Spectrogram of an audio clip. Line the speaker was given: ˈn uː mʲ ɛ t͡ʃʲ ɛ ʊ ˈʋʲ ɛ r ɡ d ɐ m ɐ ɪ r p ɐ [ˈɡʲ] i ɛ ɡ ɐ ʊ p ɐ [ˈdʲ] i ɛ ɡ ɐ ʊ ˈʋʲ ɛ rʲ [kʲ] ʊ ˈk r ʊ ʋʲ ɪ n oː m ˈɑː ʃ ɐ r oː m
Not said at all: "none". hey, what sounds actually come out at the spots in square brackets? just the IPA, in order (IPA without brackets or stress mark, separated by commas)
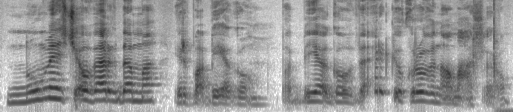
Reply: bʲ, bʲ, kʲ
